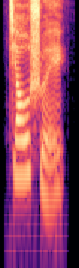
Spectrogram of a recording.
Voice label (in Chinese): "胶水", Chinese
